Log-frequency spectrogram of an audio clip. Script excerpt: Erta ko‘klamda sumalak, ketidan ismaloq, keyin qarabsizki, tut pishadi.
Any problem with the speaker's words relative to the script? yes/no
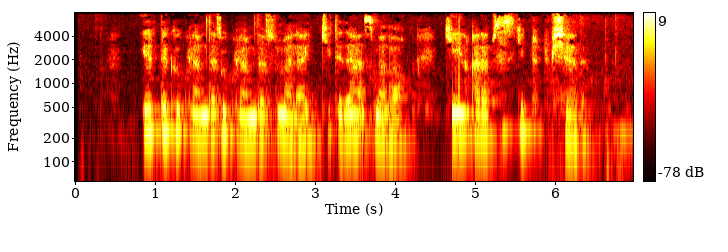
yes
